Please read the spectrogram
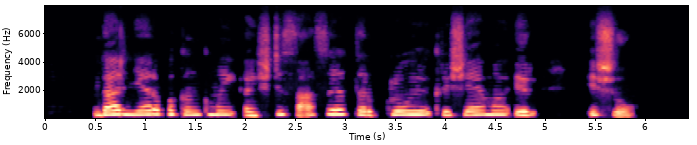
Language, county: Lithuanian, Vilnius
